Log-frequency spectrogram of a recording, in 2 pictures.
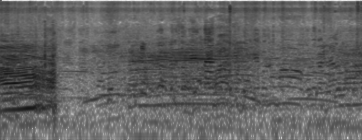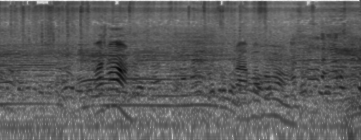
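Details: Giant, fierce cattle being unloaded from a truck low a series of long, steady, deep moos, one after another, with people talking nearby and outdoor background noise.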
